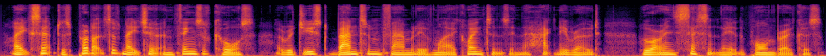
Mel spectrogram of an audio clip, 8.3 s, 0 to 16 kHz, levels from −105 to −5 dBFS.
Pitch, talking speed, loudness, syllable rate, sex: 125 Hz, 195 wpm, -21 LUFS, 6.3 syllables/s, male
